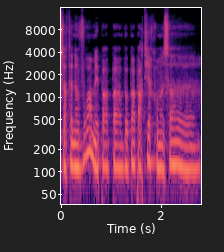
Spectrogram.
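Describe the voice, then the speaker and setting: In a southern French accent, a man speaks with fairly even intonation on a very clean recording with a silent background. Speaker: retired railway worker and travel photographer. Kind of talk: interview conversation. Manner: hesitant, many fillers.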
